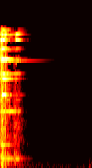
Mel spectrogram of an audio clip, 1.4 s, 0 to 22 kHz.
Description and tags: Metal Drop 3
A bunch of different metal sounds. Hits etc.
